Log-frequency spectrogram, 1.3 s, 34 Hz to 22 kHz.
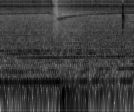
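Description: A racing car engine holds steady on the throttle in Gran Turismo 7, a constant loud drone with a faint tyre squeal through the short clip.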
